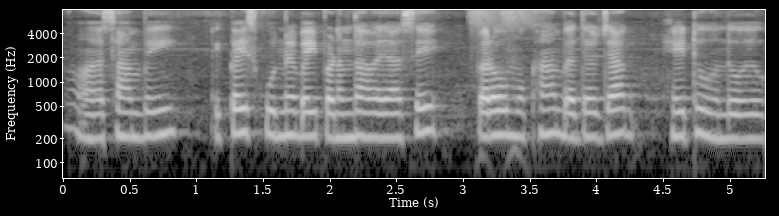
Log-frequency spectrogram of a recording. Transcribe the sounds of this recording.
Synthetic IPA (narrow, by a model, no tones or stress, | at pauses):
ɐsãbi | ɪkəiskuːlmẽɓɐipɐɽ̤ə̃nd̪aɦʊjasepɐɾɦomũːkʰãɓɐd̪əɾd͡ʑa | heːʈʰoɦũːn̆d̪oɦʊjoː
